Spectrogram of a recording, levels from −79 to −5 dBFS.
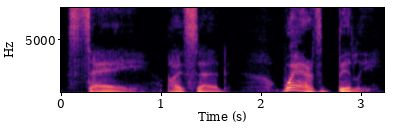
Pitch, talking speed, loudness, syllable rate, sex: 110 Hz, 95 wpm, -23 LUFS, 3.0 syllables/s, male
